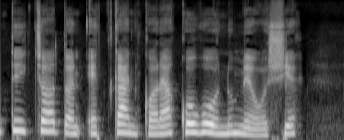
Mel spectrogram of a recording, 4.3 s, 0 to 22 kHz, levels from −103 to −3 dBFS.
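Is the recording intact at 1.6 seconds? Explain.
Yes, the speech at 1.6 seconds is intact, with no dropout, click, distortion or other fault at that moment.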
